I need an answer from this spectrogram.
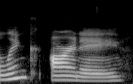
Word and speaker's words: lncRNA: an lnc rna well a link rna or like link is how people typically pronounce it okay ln a million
